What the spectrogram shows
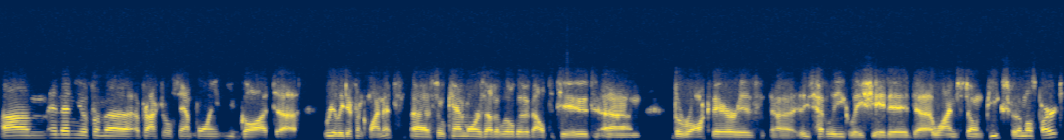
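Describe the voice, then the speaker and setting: A Nigerian man interviewed remotely speaks at normal speed in a creaky, level, medium-pitched voice. His casual answers ramble with many fillers and restarts, and the tinny, phone-like line carries no echo.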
